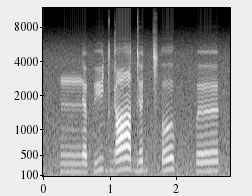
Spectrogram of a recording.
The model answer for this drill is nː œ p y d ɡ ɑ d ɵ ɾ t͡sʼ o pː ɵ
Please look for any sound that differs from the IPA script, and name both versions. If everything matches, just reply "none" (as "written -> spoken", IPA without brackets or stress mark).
ɾ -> d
